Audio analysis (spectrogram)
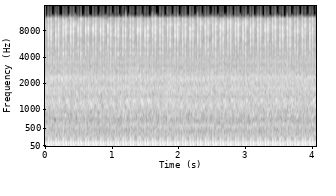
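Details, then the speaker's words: John Deere Gator 625i UTV, stock exhaust before fitting the DIY auxiliary muffler; loud, raspy exhaust pulses at a fast, even idle with sharp popping on each firing, meter reading about 95–100 dB, baseline against an ambient 63–64 dB. "So here we are, as you can tell, the Gator's running. I'm holding the phone kind of vertical so you guys can see it, for one, and letting it run here and watching these 1 minute average kind of climb. So the actual current value seems to be fluctuating between about 95, 100, sometimes drops down."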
